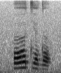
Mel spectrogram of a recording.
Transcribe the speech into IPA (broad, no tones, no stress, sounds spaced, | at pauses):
əː tʲ ɜ d ə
